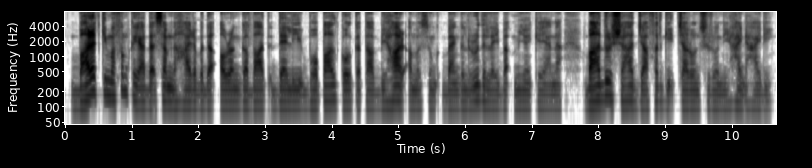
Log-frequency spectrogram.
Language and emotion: Manipuri, neutral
